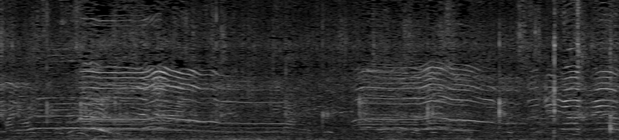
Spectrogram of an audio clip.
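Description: Several high voices yelling long drawn-out calls, two stretches of shouting one after the other, with a few sharp knocks or claps near the end.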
